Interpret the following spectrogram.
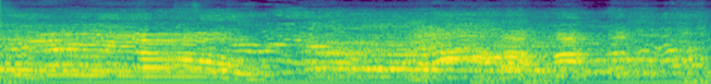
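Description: Several people talking and calling out over one another, with a steady low hum underneath.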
